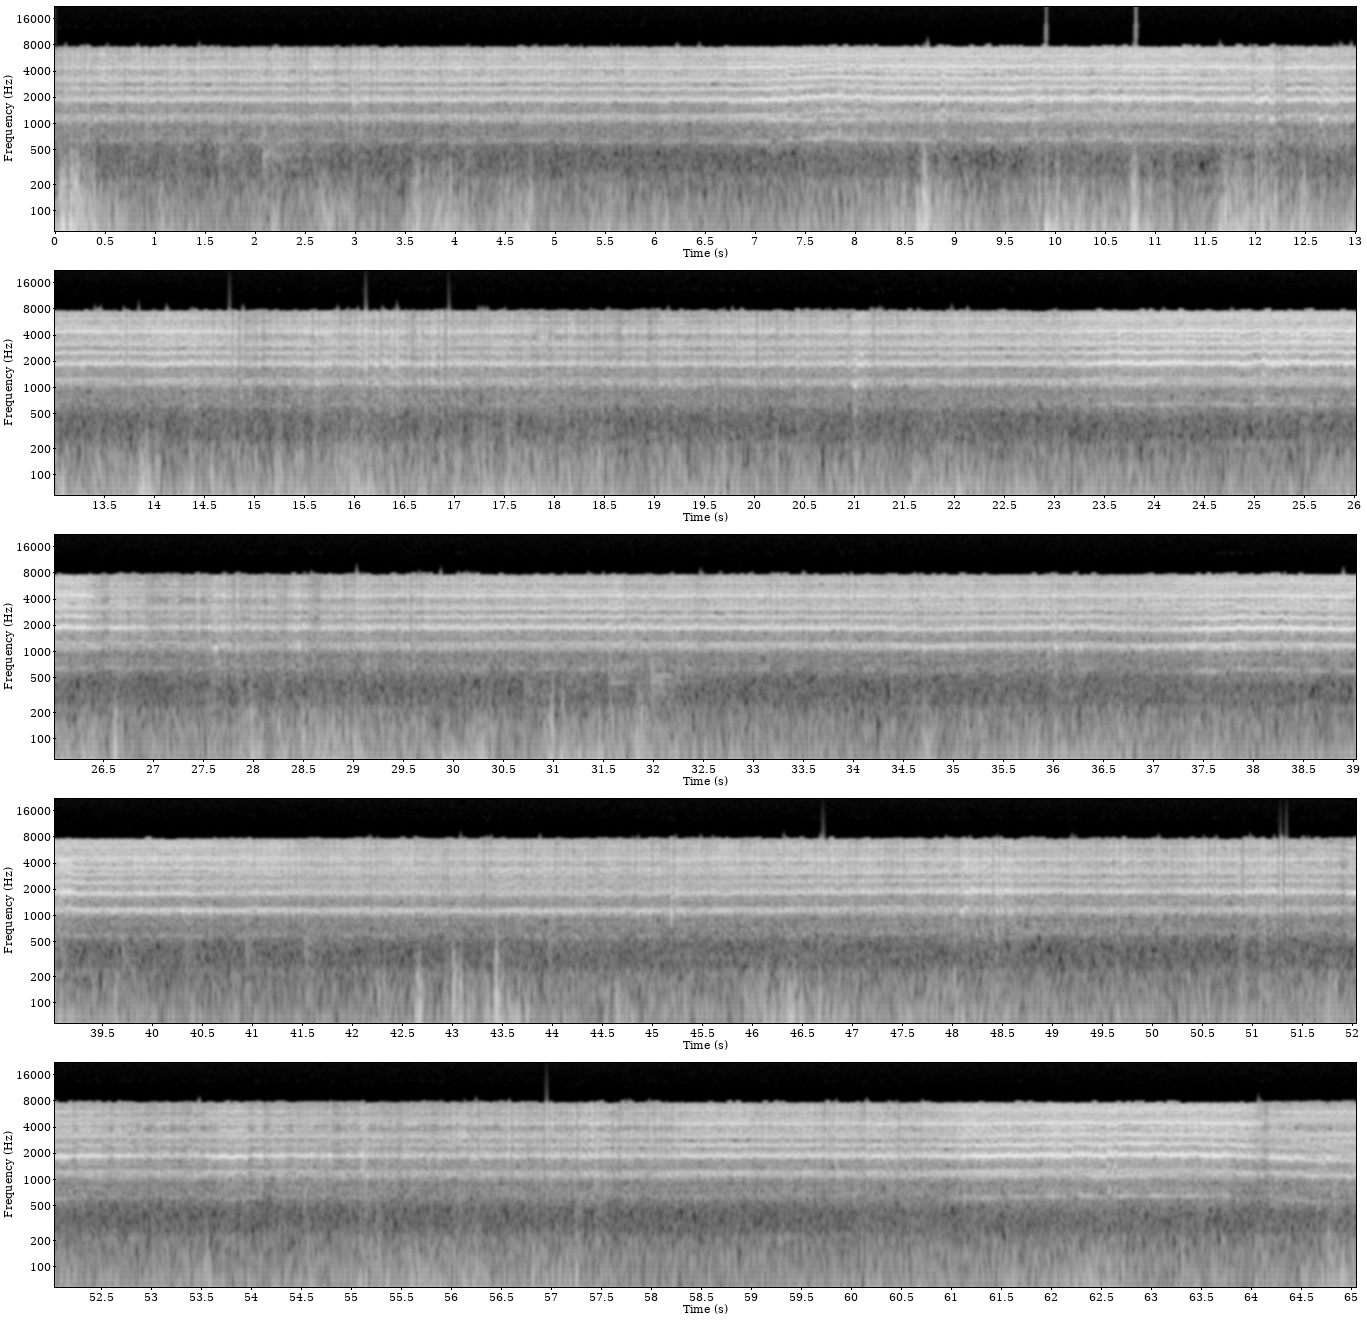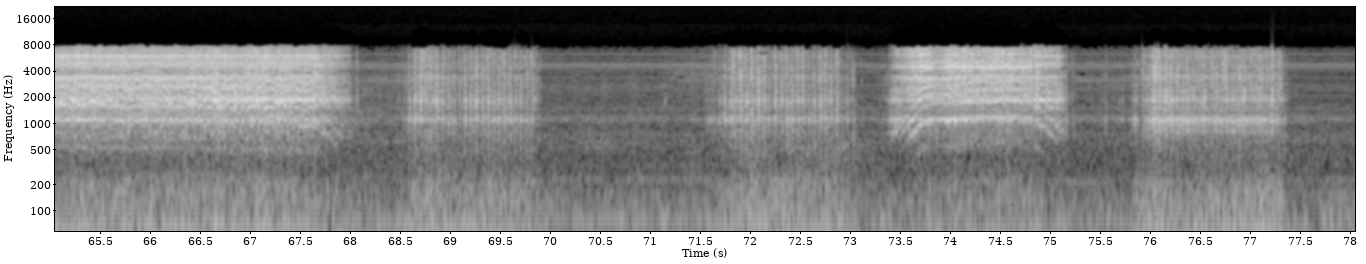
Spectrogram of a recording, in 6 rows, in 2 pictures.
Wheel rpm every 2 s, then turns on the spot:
170, 170, 170, 160, 170, 170, 170, 170, 170, 160, 170, 160, 160, 170, 170, 170, 170, 160, 160, 160, 150, 160, 150, 160, 170, 170, 170, 170, 160, 160, 160, 160, 160, 130, 30, 10, 40, 80, 20.
68-70 74-78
